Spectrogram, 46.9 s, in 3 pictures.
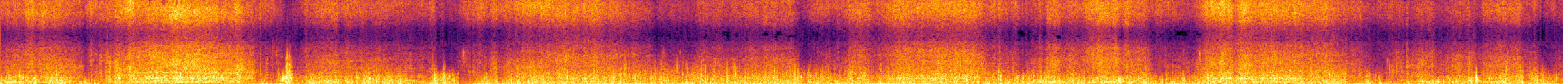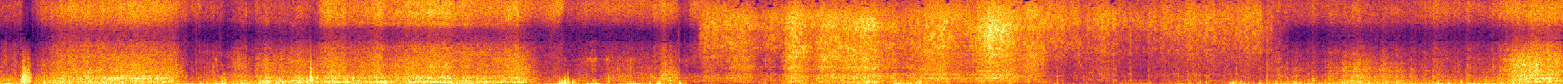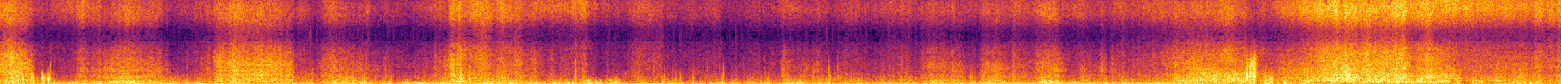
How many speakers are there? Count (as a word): zero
